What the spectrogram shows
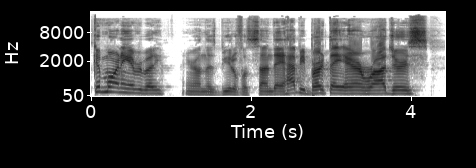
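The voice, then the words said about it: Sleepy, drowsy-sounding voice. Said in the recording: “why does your voice sound like you're sleeping? ... This is my good morning voice.”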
